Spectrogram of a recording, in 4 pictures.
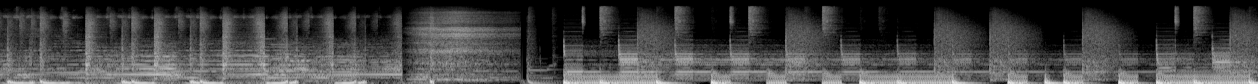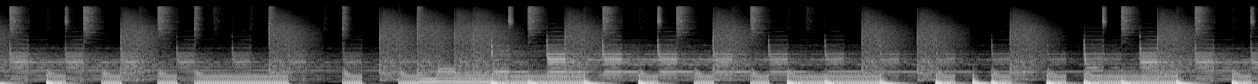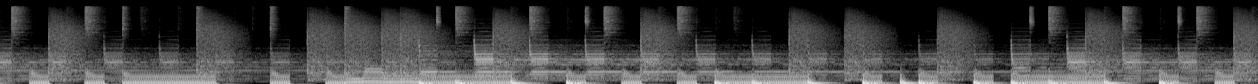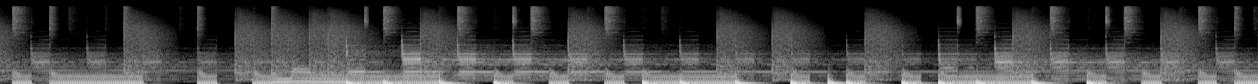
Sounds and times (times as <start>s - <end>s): Music: 0.0s - 50.3s.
